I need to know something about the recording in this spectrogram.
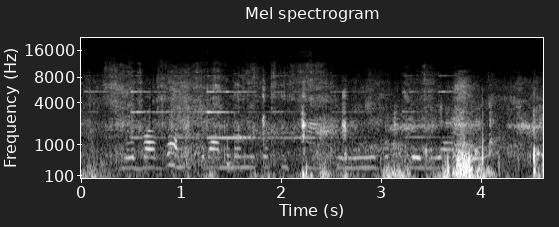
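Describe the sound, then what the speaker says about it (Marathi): Working bullocks on a farm move with scattered hoof thuds, rustling and a faint tinkle of bells. The sounds are close and moderately loud under intermittent background noise, with no clear talk. "मस्तपैकी आलेले बैल."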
